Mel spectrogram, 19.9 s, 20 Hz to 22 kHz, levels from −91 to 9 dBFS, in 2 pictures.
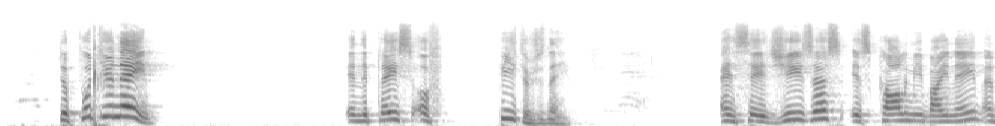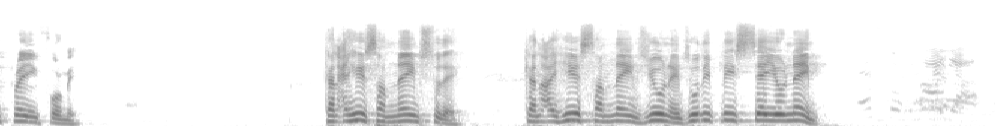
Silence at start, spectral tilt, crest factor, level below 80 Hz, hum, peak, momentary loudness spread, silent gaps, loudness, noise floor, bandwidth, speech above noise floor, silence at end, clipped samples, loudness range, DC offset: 0.6 s; -4 dB/octave; 26 dB; -70 dBFS; none; -16 dBFS; 10 LU; none; -39 LUFS; under -90 dBFS; 11 kHz; over 51 dB; 0.4 s; under 0.1%; 9 LU; under 0.1%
